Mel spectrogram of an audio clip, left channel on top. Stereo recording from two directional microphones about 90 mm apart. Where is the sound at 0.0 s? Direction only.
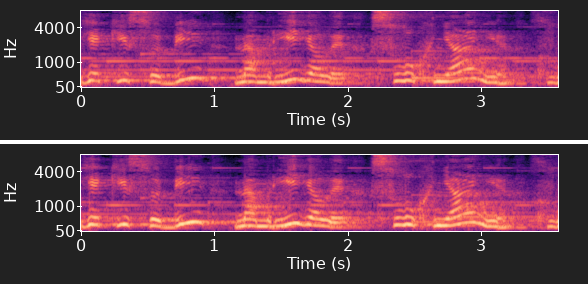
40° right (ahead or behind).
